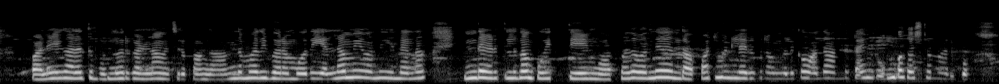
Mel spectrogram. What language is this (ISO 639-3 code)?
tam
